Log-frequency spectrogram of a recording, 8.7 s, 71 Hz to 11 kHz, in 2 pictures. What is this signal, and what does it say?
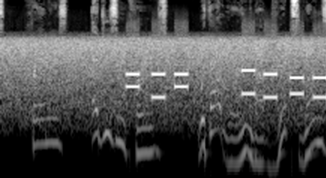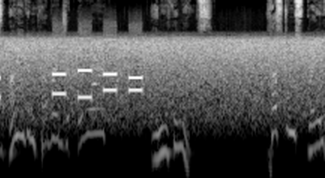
DTMF, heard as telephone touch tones, dialled by hand, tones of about 180 ms, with phone line noise and speech in English. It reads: 020 6241 5387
